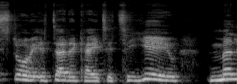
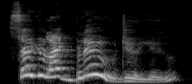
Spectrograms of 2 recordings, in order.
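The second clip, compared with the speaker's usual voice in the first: taunting wizard; 5 semitones higher than usual. A narrator's reading. Wizard punishes captured princess with washing-up, tauntingly. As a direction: taunt her as the wicked wizard.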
